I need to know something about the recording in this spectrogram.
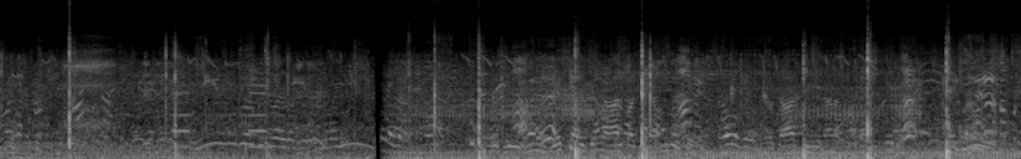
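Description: A ball is struck with sharp smacks.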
